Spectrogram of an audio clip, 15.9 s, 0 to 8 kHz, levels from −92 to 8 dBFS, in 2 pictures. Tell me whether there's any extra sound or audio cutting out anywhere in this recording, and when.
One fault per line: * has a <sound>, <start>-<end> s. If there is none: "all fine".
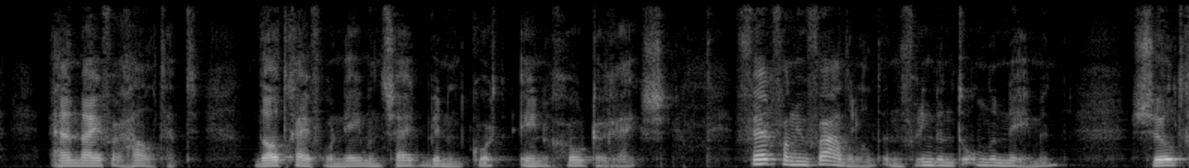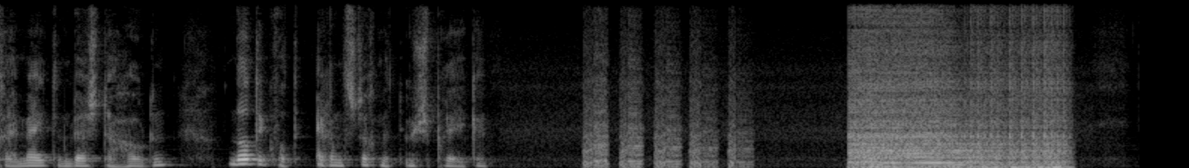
* has a laugh, 11.8-13.0 s
* has a squeak, 13.6-15.1 s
